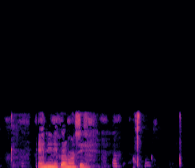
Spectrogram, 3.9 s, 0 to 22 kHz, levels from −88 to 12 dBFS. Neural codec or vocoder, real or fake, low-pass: none; real; 7.2 kHz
